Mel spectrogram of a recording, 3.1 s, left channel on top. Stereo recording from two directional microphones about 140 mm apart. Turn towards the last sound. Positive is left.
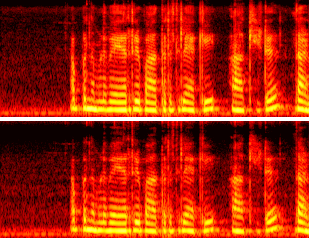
turn(degrees=15)  # may be behind; listen again after turning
